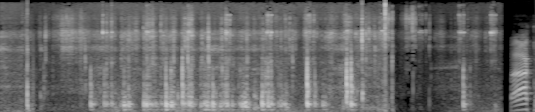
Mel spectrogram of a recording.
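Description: Hand ratchet clicking in short strokes as it works a valve-cover bolt through a short socket and extension, with light metallic clinks of the tools. The clicking stops about six seconds in.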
